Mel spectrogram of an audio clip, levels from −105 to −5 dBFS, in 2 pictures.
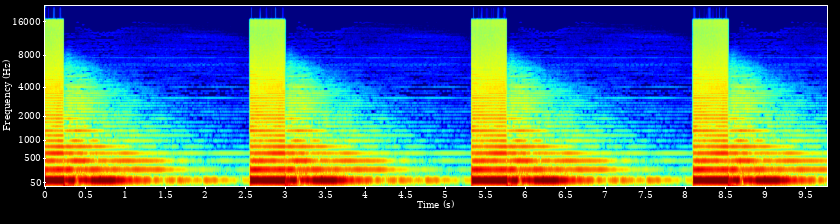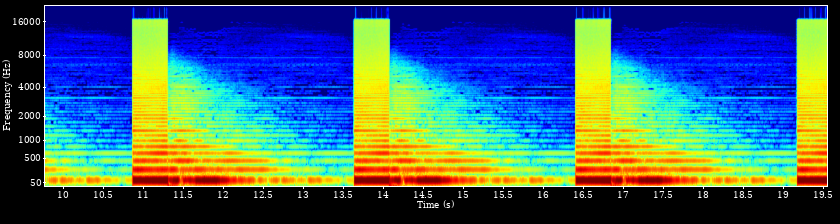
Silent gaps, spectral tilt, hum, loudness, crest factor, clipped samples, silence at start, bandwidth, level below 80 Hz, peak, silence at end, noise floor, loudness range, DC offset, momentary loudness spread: none; -6.5 dB/octave; none; -10 LUFS; 10 dB; under 0.1%; 0 s; 17 kHz; -24 dBFS; 0 dBFS; 0 s; -36 dBFS; 1 LU; under 0.1%; 22 LU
